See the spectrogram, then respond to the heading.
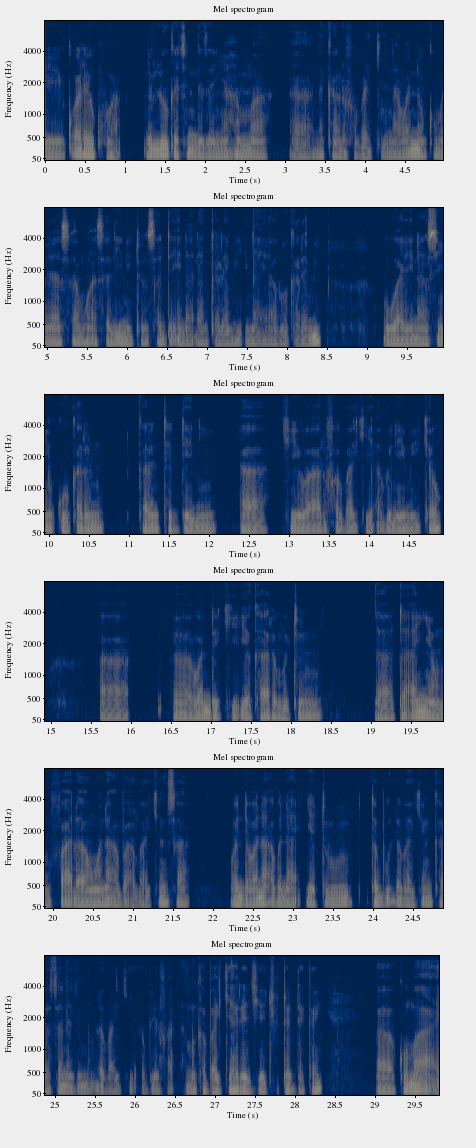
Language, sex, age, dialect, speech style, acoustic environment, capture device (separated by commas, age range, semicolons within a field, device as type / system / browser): Hausa, male, 35-44, Nigeria - Kano, relaxed, silence, mobile / Linux / Chrome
